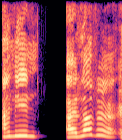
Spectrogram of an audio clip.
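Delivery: terrible put-on girl voice, high and very slow. Retelling a scene from an episode: imitating a terrible girl voice. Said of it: "his terrible girl voice".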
